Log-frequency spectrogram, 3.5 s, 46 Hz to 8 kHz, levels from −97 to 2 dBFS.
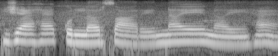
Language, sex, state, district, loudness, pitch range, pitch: Hindi, male, Punjab, Fazilka, -17 LUFS, 150-180 Hz, 165 Hz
